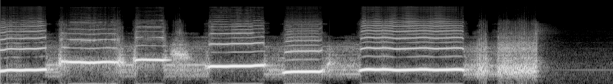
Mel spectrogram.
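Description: A short electronic tune from a CB radio: about six steady beeping notes at changing pitches, loud and harsh, the longest held for about a second. A brief burst of hiss follows near the end before the sound drops away.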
